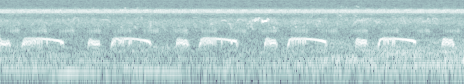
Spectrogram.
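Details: Spotted dove used to lure wild doves, calling tirelessly: steady rhythmic coos, a short note then a longer arching one, repeated about once a second over noisy, rumbling background with a faint high hum.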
